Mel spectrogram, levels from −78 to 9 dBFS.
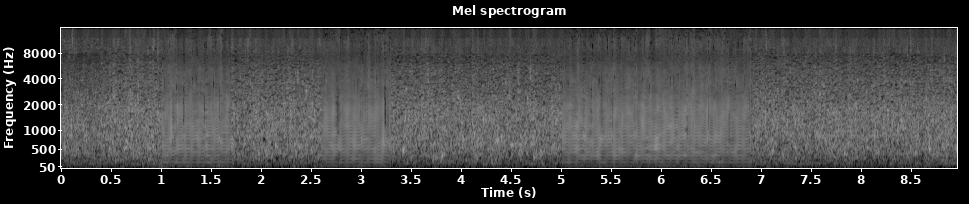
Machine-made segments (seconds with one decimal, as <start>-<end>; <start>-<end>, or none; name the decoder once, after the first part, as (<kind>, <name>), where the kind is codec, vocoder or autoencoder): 1.0-1.7 (vocoder, BigVGAN v2); 2.6-3.3; 5.0-6.9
